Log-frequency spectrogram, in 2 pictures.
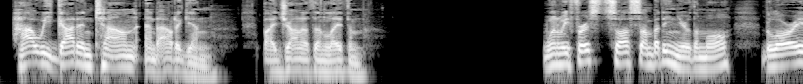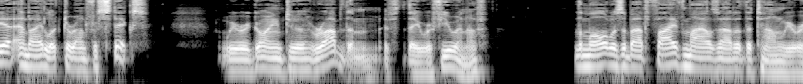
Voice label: Audiobook sample; Wastelands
